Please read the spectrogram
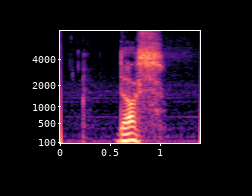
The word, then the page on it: necktie: American English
